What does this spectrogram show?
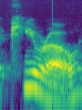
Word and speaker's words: Piro: My most recently finished project was this MellowMood top by Julia Piro. that is spelled P I R O.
